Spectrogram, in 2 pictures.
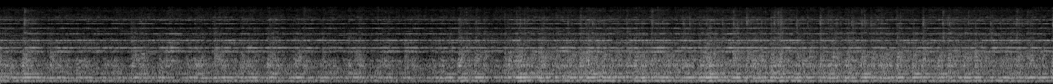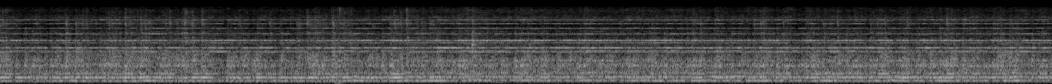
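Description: An exercise bike's flywheel whirs steadily.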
